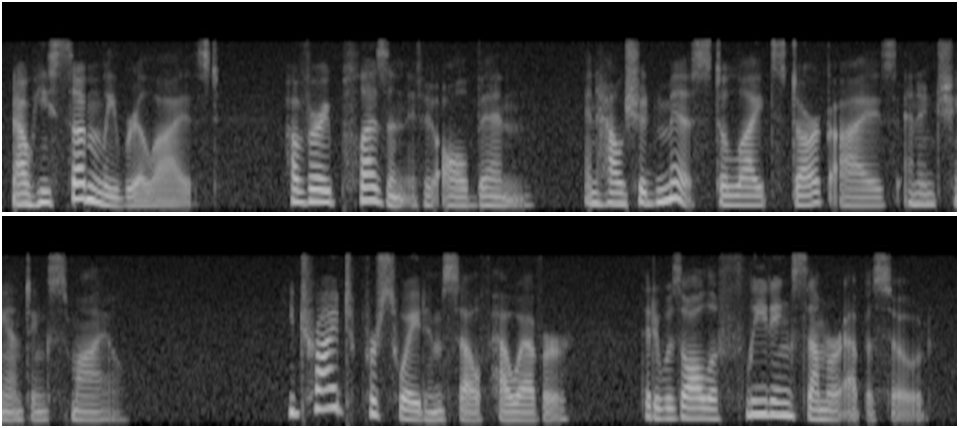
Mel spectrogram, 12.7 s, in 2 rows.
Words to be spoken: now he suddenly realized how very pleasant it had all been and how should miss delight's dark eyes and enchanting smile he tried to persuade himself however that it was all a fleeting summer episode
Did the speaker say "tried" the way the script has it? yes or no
yes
